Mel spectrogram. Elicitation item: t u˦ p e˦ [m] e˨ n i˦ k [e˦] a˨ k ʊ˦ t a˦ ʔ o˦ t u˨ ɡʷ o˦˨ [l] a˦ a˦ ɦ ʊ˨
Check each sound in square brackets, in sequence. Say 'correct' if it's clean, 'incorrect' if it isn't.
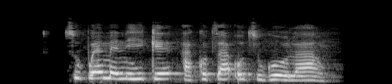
correct, correct, correct

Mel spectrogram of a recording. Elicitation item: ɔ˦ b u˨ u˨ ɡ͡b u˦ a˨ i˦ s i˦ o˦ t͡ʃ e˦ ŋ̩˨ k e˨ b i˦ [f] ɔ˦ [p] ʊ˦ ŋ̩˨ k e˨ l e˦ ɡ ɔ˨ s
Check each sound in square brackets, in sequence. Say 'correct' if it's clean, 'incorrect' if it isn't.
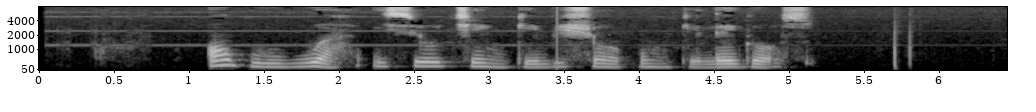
incorrect: ʃ, correct

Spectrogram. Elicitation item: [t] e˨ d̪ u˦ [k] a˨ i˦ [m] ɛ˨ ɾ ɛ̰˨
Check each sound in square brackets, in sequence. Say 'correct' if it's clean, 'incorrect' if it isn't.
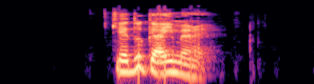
incorrect: k, correct, correct

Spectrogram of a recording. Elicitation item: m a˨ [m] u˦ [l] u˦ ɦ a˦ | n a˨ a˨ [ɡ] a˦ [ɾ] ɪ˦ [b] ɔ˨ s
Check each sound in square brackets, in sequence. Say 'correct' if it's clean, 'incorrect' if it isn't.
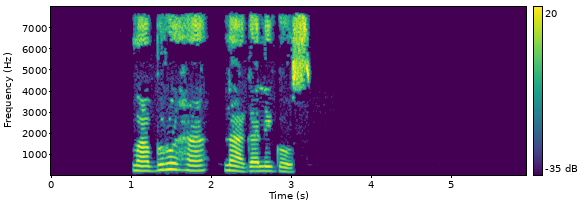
incorrect: b, incorrect: ɾ, correct, incorrect: l, incorrect: ɡ

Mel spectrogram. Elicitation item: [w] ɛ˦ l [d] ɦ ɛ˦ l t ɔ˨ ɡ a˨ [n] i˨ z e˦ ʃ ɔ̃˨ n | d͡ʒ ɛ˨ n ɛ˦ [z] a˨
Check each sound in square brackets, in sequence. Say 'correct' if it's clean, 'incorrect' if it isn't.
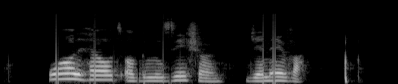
correct, correct, correct, incorrect: v

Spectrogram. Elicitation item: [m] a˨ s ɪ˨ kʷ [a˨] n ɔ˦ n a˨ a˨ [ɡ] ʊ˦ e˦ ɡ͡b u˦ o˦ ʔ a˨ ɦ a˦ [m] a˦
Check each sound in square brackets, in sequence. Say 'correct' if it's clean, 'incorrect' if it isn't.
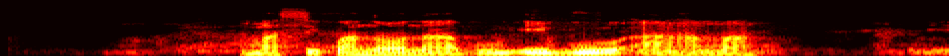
correct, incorrect: a˦, incorrect: b, correct

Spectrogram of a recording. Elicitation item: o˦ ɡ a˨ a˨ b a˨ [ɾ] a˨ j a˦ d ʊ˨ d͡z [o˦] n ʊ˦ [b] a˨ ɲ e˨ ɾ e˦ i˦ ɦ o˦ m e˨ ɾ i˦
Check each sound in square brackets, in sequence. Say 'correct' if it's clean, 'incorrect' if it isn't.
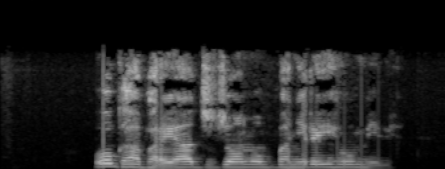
correct, incorrect: ɔ˦, correct

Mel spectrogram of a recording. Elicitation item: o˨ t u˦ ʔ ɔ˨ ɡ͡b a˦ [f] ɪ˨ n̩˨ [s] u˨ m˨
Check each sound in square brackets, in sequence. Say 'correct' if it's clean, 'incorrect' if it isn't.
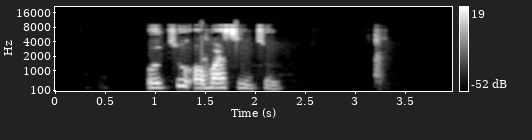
incorrect: s, incorrect: t

